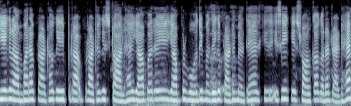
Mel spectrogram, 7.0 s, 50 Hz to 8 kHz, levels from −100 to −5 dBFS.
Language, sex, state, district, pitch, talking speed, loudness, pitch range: Hindi, female, Delhi, New Delhi, 225 Hz, 230 wpm, -20 LUFS, 215-235 Hz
